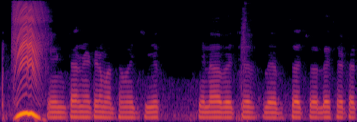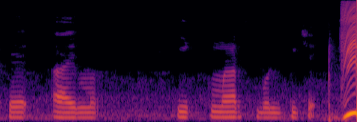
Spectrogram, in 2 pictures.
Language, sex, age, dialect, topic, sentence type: Bengali, male, 18-24, Western, agriculture, statement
